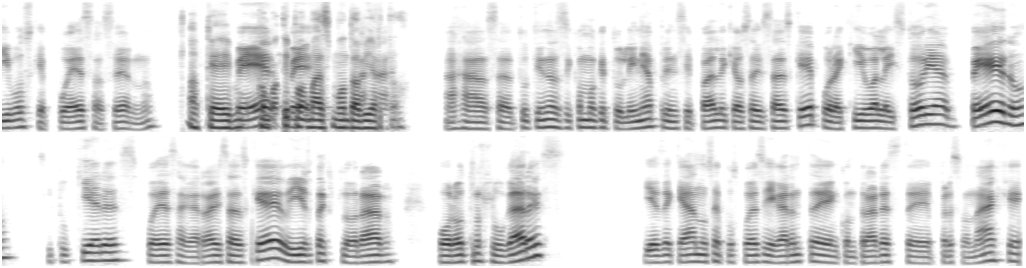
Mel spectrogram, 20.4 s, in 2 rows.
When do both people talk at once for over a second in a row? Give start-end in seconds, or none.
2.4-4.0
